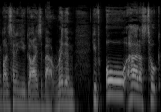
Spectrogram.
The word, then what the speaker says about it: Rithmm: Rhythm is spelled RITHMM. That's RITHMM.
